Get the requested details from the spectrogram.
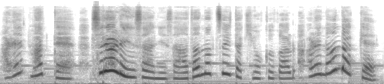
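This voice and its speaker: Young female streamer, extremely high childlike pitch, cutesy and animated casual chat, faint music behind. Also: fast. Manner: cutesy, refers to self in third person; animated, giggly. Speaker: livestream host chatting with viewers. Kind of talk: casual livestream chat, reading out comments.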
